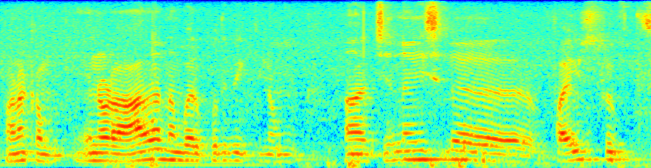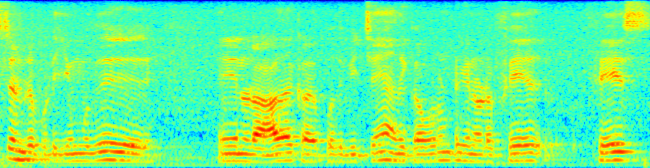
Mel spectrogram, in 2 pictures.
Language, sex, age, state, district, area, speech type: Tamil, male, 18-30, Tamil Nadu, Tiruchirappalli, rural, spontaneous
